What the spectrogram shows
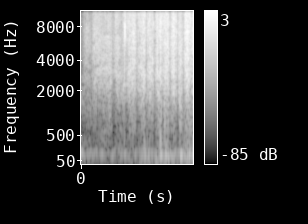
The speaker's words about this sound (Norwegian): Ja, det høres ut som du gir noen kokos. Det er lyden av en oppvaskkost.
